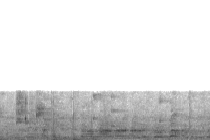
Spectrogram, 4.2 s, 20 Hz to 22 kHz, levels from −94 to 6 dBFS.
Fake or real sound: real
